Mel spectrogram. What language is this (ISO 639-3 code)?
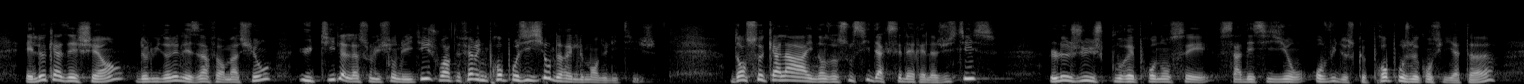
fra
